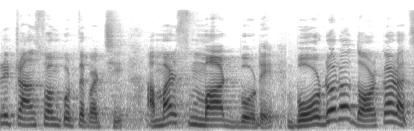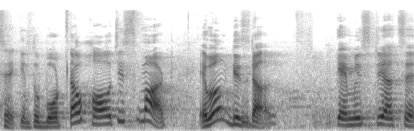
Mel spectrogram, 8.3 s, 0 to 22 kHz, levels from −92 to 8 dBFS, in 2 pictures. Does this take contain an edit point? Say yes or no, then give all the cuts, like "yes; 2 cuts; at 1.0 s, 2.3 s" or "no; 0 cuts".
yes; 2 cuts; at 2.8 s, 7.2 s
